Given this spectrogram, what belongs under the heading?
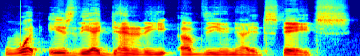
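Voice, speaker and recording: A young man hosts a casual discussion podcast in a very low, bright-toned voice. He rambles as he thinks aloud, restarting sentences and filling gaps with "you know." His talk is loose and conversational. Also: animated, measured pace. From suburbs of Albany, New York. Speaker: podcast host.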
